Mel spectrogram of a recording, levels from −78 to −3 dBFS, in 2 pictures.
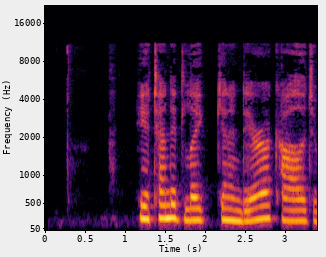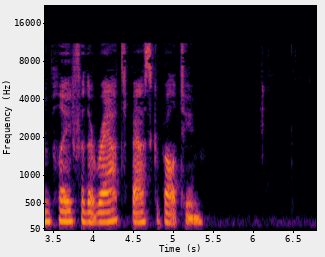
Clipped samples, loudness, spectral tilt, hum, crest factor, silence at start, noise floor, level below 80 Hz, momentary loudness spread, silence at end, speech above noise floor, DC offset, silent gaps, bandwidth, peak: under 0.1%; -19 LUFS; -5 dB/octave; none; 18 dB; 0.25 s; -65 dBFS; -62 dBFS; 15 LU; 1.45 s; 47 dB; under 0.1%; none; 11.5 kHz; -2 dBFS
